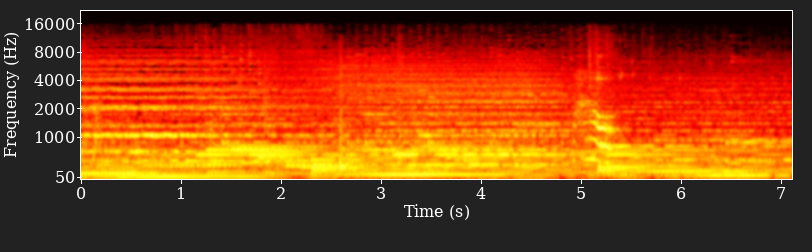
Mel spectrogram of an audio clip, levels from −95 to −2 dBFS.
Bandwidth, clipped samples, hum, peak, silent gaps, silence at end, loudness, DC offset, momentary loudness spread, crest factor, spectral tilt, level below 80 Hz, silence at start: 15 kHz; under 0.1%; none; -4 dBFS; none; 0 s; -22 LUFS; under 0.1%; 7 LU; 18 dB; -5.5 dB/octave; -36 dBFS; 0 s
